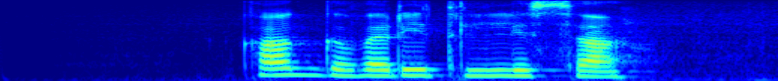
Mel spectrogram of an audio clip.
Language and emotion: Russian, neutral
